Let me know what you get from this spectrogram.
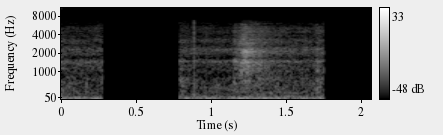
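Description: Freight train of loaded trash cars rolling past a grade crossing, a steady rumble of wheels on rail. The audio twice drops out to dead silence, for about half a second each time.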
